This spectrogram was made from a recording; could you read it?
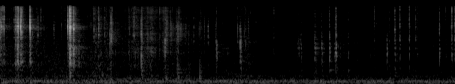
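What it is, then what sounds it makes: Bar soap being carved. A solid cream-coloured bar of soap held in the hand is scraped and carved into small flakes and cubes with a utility knife blade. Bright, dry crisp scraping and crumbly cutting sounds come in several sharp bursts, loudest early on, then trail into fainter intermittent flaking.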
